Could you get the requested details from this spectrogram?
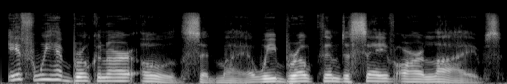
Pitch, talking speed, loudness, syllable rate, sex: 130 Hz, 175 wpm, -17 LUFS, 3.7 syllables/s, male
